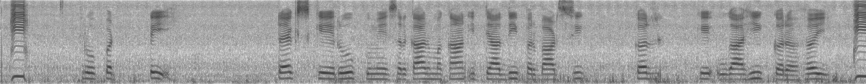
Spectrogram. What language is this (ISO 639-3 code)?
mag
